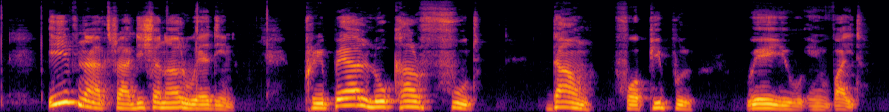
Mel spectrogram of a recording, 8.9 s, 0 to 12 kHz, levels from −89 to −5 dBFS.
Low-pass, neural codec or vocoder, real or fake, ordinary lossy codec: none; vocoder, 24 kHz, 100 mel bands, Vocos; fake; none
